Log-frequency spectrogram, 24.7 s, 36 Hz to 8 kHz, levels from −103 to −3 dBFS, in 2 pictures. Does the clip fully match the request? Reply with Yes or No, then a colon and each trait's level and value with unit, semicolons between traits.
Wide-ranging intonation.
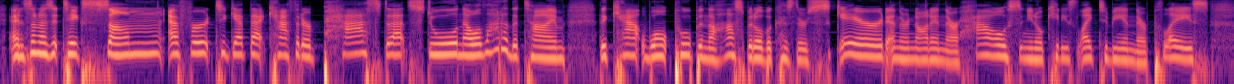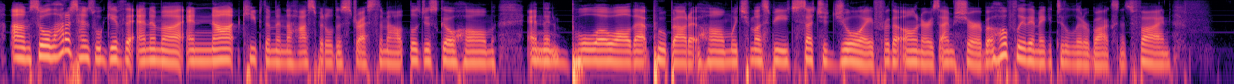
Yes: wide, 6.6 semitones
